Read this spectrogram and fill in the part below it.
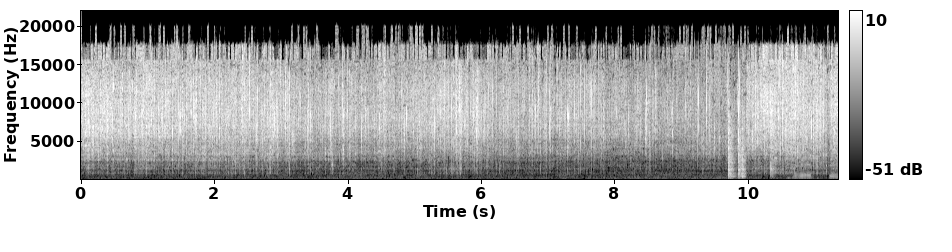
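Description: Bodi snap beans frying in slightly hot oil, a continuous close crackling sizzle with stirring scrapes, growing busier with clinks of a utensil near the end; no talking.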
